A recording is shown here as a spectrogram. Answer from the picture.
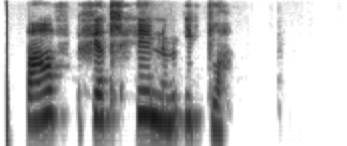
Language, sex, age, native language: Icelandic, female, 30-39, Icelandic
